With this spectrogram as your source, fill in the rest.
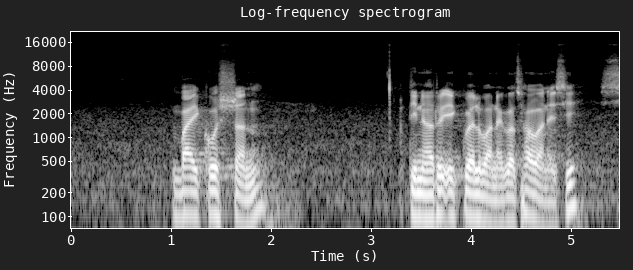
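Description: A middle-aged man speaks calmly and clearly into a headset microphone.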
